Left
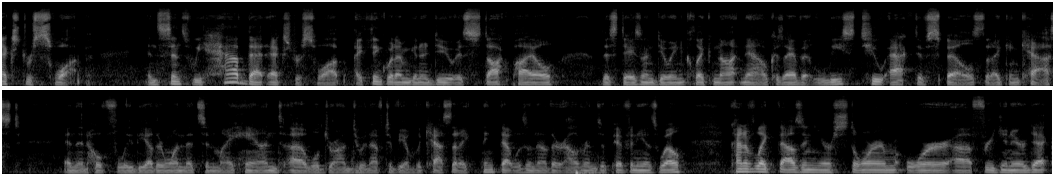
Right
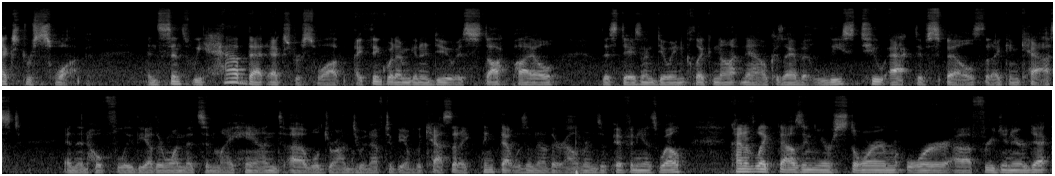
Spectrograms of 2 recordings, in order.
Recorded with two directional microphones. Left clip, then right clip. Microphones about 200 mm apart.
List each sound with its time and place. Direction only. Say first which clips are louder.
0.0 s speech: right 1 dB; 45° left (ahead or behind)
